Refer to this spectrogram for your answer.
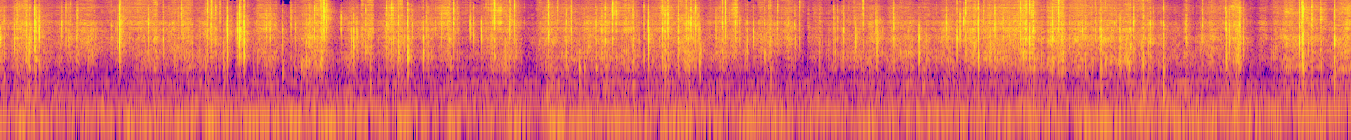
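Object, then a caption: Thermal paper receipt. Fingertips fold and crumple a Home Depot thermal paper receipt into a wad. A quiet, steady stream of bright, dry crinkles and crackles runs throughout, with sharp snaps popping out of the rustle. There is almost no low end and no ringing after each crackle.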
